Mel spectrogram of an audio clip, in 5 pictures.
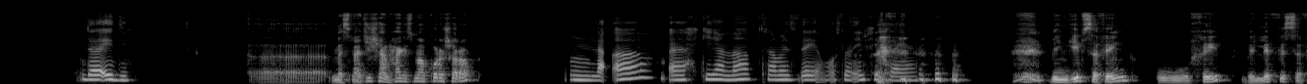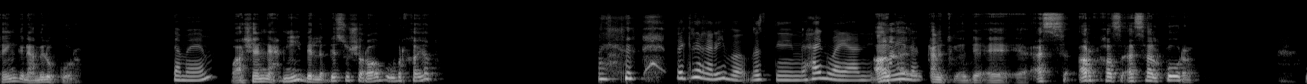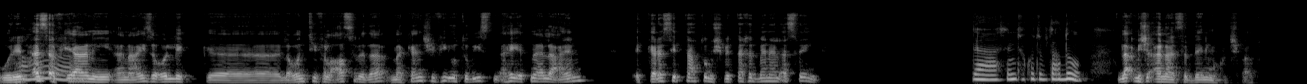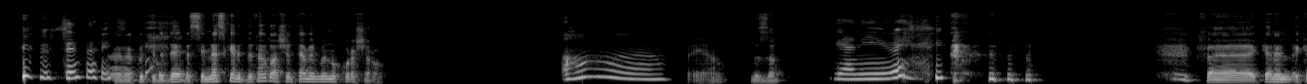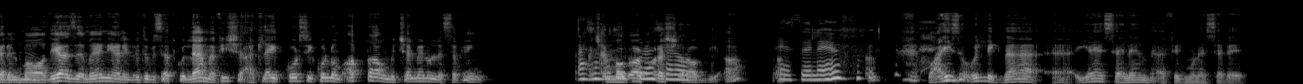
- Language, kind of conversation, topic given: Arabic, podcast, إيه معنى كلمة جيرة بالنسبة لك؟
- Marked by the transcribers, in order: laugh; laugh; chuckle; laughing while speaking: "مش أنتَ ماشي"; unintelligible speech; laughing while speaking: "ماشي"; laugh; chuckle; laugh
